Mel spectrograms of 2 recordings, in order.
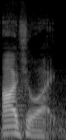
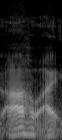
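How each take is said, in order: First: The j is said like an English j. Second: The j is said like an h sound. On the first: The speaker calls it wrong. "and it absolutely was not" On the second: The speaker calls it right. "in Spanish, the J sounds like an H"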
